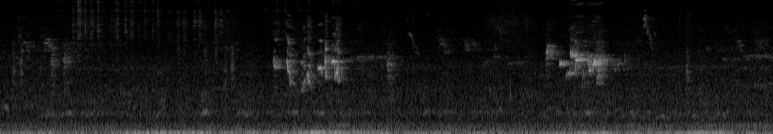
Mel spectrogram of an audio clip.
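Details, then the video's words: Heavy-voiced caged male bulbul, Baghdad, delivers two short fluty, slurred phrases about three seconds apart, with persistent low-pitched rumbling noise throughout. "بلبل مخلف حنجره ثكيله"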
